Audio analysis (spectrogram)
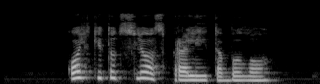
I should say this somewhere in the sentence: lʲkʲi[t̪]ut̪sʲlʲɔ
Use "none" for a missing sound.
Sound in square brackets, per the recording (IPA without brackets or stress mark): t̪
